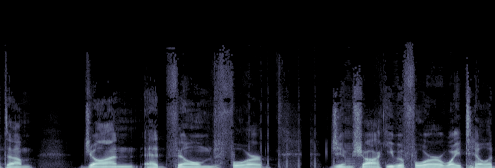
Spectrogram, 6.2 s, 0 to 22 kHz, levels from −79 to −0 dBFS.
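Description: From 3.11 to 4.32 s the speech picks up a galloping dit-dit-dit of short buzzes at about 217 Hz, roughly 20 dB below the speech. These are GSM signalling bursts: a nearby 2G phone sends brief groups of radio bursts while signalling, and the audio circuitry rectifies them into sound.

Within that stretch, from 3.76 to 3.88 s, the speech drops into a 115 ms hole with smeared edges, then resumes exactly where it stopped. This is a gap at a join of encoded pieces: separately encoded sections were spliced untrimmed, leaving the encoder's start delay and final-frame padding as silence.

At 4.32 s the pattern turns into a steady, hard, raspy buzz at 217 Hz, rich in harmonics and unrelated to the speech, about 28 dB below it, lasting until 5.47 s. This is GSM phone buzz: the phone has moved into a call, transmitting in bursts 217 times a second, and each rectified radio pulse becomes part of the buzz.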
